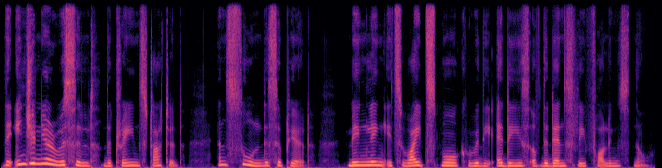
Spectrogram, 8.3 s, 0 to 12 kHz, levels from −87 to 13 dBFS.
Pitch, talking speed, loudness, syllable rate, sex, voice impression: 215 Hz, 150 wpm, -17 LUFS, 4.9 syllables/s, female, feminine, middle-aged, tensed, powerful, bright, clear, halting, friendly, reassuring, elegant, lively, slightly kind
